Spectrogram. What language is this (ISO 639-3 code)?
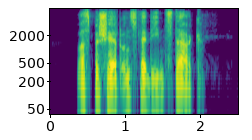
deu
